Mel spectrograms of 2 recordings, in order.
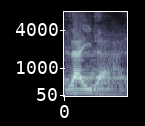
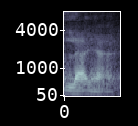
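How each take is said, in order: First: A clear glottal stop comes before 'ilah'. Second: A y-sound replaces the glottal stop before 'ilah'. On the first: The speaker calls it right. "berjelas baik" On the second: The speaker calls it wrong. "fayarudduha ya'an"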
